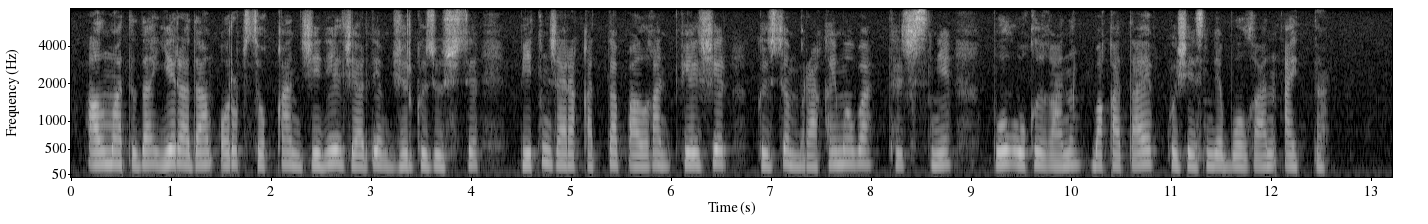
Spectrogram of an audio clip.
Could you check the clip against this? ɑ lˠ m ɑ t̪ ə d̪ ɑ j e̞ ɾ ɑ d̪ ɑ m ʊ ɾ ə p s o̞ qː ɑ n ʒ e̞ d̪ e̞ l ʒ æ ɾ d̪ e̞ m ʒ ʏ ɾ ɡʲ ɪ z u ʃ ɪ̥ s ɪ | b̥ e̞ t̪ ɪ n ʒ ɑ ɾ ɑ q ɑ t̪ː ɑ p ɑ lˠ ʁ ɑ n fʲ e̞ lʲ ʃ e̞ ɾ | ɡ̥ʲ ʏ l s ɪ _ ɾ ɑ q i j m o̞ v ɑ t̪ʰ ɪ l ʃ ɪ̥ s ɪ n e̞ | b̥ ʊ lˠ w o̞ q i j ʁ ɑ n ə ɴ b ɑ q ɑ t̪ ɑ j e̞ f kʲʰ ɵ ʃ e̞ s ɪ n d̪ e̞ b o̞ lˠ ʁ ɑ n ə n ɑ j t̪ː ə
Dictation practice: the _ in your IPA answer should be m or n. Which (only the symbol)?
m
